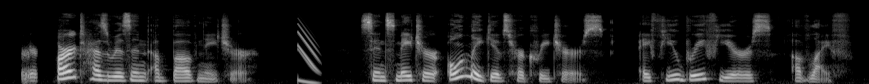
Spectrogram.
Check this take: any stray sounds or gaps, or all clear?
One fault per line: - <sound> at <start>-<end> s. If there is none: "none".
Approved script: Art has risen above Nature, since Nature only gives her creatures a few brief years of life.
- laugh at 0.2-0.4 s
- chirp at 3.0-3.2 s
